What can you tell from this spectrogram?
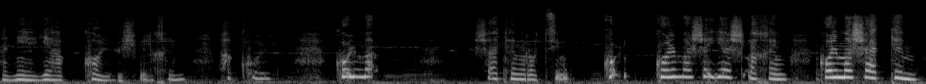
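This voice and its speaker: A woman's voice: high voice, lively intonation, long pauses, darkish tone, breathy edge, faint music behind. An actress playing a guilt-ridden, obsessive mother who stammers and turns feverish. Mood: eerie tender. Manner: stammering, then feverish and whispering. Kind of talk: stage drama acting.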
